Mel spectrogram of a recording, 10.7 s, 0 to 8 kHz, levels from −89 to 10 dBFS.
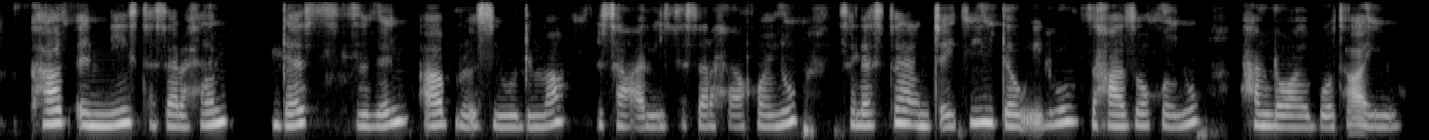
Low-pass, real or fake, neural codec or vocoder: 7.2 kHz; fake; codec, 16 kHz, 4 kbps, FunCodec, trained on Chinese and English, 50 frames a second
